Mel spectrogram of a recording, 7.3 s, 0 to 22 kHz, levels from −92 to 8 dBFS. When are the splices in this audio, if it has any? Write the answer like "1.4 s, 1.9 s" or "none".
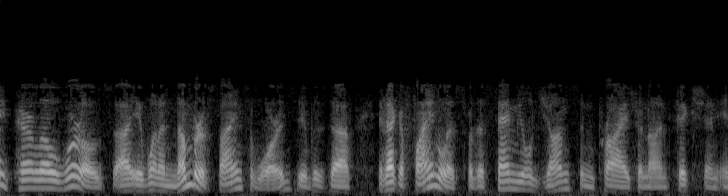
2.1 s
